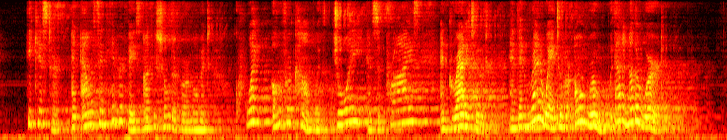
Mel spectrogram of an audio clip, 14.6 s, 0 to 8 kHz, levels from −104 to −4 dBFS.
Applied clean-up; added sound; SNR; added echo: none; none; none; reverberation time 2.4 s.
